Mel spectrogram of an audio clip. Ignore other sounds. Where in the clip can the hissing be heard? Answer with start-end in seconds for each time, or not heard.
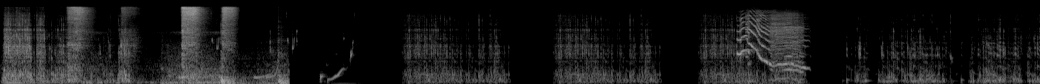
0.0-2.4.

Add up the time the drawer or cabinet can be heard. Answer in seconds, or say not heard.
2 s.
